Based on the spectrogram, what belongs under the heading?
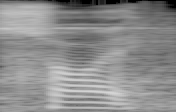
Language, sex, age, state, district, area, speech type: Assamese, male, 30-45, Assam, Lakhimpur, rural, read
